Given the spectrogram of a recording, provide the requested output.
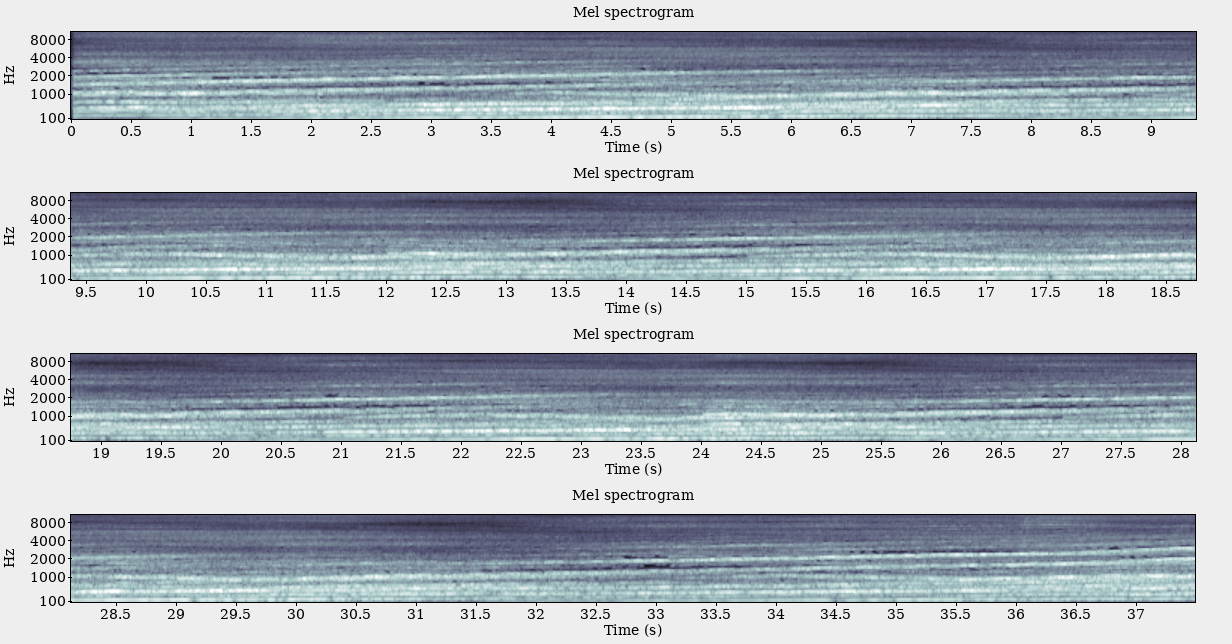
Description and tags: Random Ghost, Shepard's Tone type of audio
ghostly, shepard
